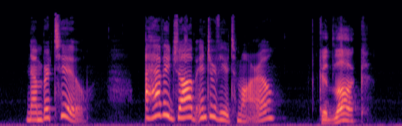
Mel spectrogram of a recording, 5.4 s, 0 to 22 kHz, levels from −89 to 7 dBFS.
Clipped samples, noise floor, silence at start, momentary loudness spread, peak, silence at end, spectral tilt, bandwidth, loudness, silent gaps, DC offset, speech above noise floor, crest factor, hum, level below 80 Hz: under 0.1%; -52 dBFS; 0.35 s; 12 LU; -6 dBFS; 0.45 s; -4 dB/octave; 13 kHz; -23 LUFS; none; under 0.1%; 29 dB; 18 dB; none; -54 dBFS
